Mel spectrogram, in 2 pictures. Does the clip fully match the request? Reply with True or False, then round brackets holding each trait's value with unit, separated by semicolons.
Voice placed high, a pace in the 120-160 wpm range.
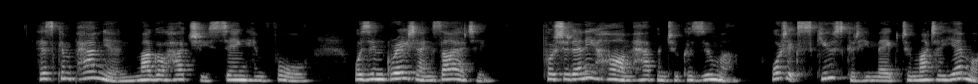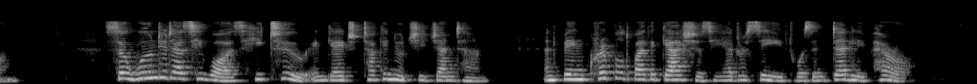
True (210 Hz; 145 wpm)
